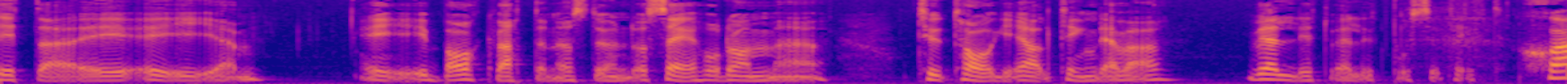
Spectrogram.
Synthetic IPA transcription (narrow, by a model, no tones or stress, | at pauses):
ɪt̪ːa̰ɪɪ | ɪɪbɑːkvat̪ːənɛnst̪ɵnd̪ɔseːɦɵɖɔm | t̪ʰuːɡ̚t̪ʰɑːɡɪalt̪ʰɪŋːd̪ɛva̰ɾ | vɛld̪ɪt̪vɛ̰ld̪ɪt̪̚pʰʊsɪt̪ʰḭːft̪ɧ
